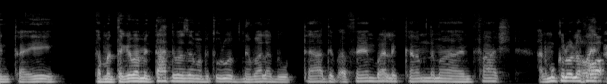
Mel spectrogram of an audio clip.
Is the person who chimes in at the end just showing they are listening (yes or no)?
yes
